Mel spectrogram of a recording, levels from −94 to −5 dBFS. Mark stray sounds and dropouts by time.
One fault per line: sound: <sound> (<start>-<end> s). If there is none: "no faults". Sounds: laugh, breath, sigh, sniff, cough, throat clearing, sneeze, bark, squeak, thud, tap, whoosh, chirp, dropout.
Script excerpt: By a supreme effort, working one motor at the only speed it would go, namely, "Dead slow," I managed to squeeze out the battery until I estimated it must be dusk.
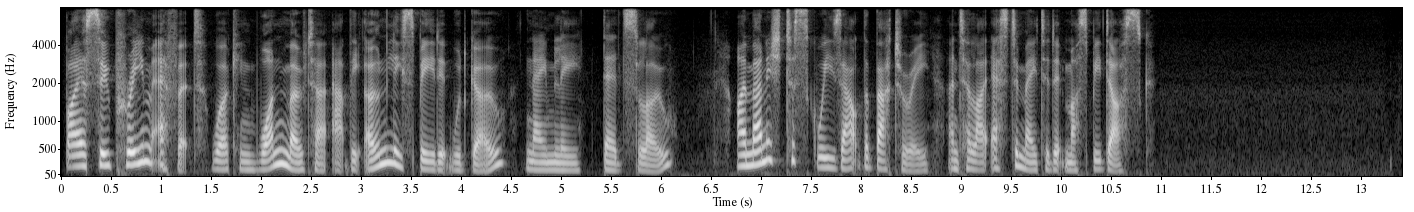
no faults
